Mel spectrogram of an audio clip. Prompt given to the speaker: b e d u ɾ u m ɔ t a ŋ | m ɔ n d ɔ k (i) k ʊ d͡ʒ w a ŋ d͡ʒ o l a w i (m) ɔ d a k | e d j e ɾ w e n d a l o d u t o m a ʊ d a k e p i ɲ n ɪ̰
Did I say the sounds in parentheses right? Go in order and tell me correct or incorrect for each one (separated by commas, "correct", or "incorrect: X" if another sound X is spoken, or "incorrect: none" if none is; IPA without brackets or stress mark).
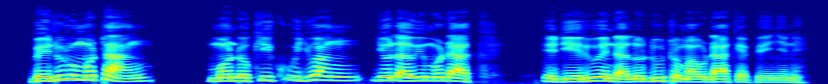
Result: correct, correct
